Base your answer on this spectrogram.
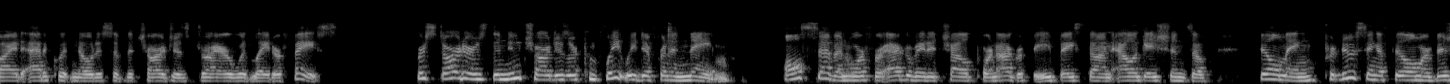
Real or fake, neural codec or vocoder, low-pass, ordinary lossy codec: real; none; 7.2 kHz; Opus, 32 kbps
